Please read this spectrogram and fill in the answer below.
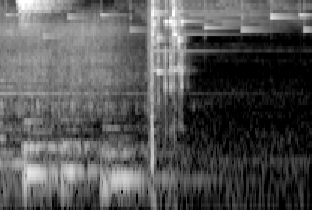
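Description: Cartoon ice sound effect: sparkling high chimes and glassy clinks of freezing ice over low sustained music notes, with a short cluster of crackling clinks about two seconds in, then faint high tinkles dying away.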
